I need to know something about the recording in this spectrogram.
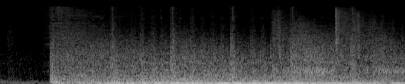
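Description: After a brief quiet moment, a loud roar of combat erupts and continues: heavy explosions of grenades thrown by marines into boats, mixed with bursts of gunfire, dense, with sharper blasts punching through the constant rumble.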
